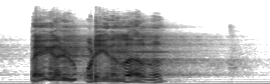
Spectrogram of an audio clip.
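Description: A man speaking briefly through a headset microphone, a short phrase of about two seconds, its echo dying away into silence.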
